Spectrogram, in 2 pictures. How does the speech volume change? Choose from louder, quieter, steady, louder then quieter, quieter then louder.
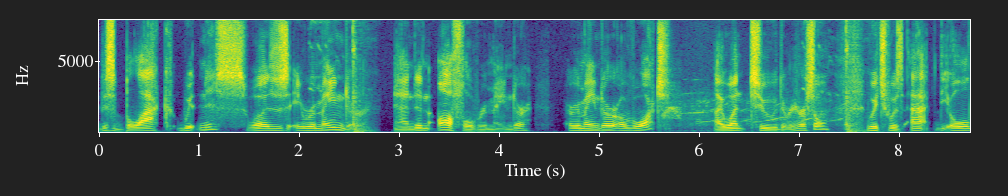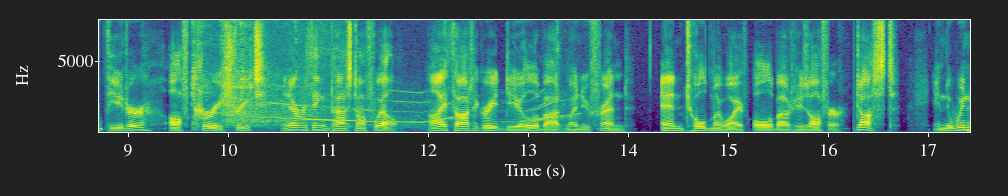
steady.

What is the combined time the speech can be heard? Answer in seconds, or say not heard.
17 s.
